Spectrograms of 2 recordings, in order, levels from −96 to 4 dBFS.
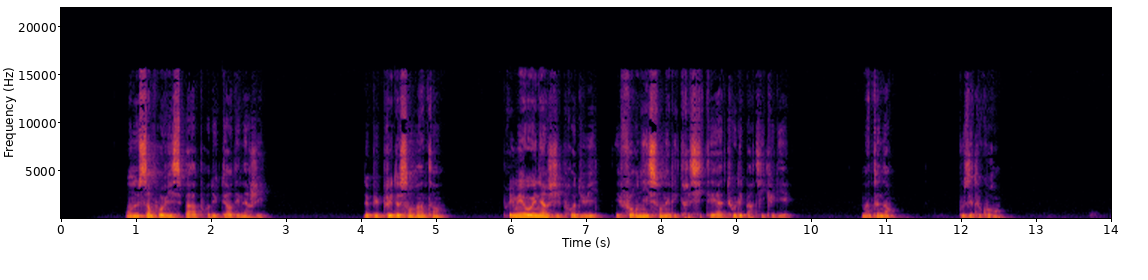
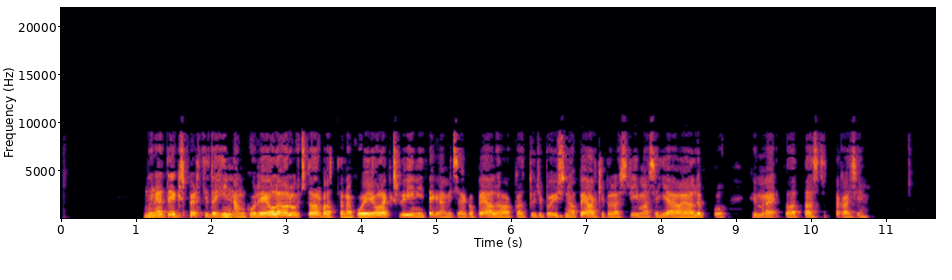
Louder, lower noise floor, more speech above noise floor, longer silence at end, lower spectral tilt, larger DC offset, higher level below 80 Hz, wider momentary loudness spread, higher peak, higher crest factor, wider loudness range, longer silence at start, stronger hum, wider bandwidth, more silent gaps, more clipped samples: second, -29 LUFS vs -17 LUFS; second, -84 dBFS vs under -90 dBFS; second, 56 dB vs over 73 dB; first, 1.45 s vs 0.9 s; about the same, -5.5 dB/octave vs -4.5 dB/octave; neither; first, -46 dBFS vs -70 dBFS; first, 15 LU vs 12 LU; second, -10 dBFS vs 0 dBFS; about the same, 20 dB vs 18 dB; first, 11 LU vs 6 LU; second, 0.85 s vs 1.1 s; neither; first, 16 kHz vs 9.4 kHz; second, none vs 9.13-9.17 s, 10.27-10.32 s; neither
